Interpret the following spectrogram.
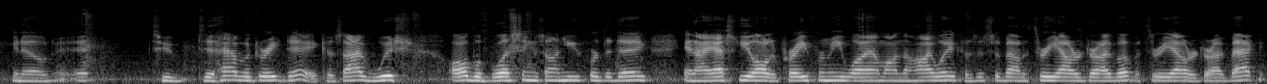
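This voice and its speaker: A man's voice: high-pitched, a little hiss or hum, poor audio. An older, retired man talks in a casual, folksy, devout ramble, his words slightly slurred with no dentures in. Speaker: motorcyclist video blogger. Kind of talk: casual morning vlog. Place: at home while getting dressed.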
